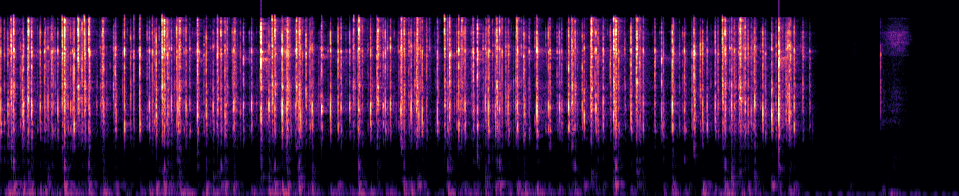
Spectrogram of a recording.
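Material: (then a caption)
Plastic. A compact backlit mechanical keyboard with white plastic keycaps is typed on with the fingertips of both hands. A rapid, dense stream of bright, sharp plastic clacks continues for about six seconds, then stops, leaving near silence with one faint, brief sound just after.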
